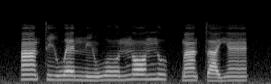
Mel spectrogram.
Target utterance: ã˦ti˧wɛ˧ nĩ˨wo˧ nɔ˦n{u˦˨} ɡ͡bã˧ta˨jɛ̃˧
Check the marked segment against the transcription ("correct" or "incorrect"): correct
